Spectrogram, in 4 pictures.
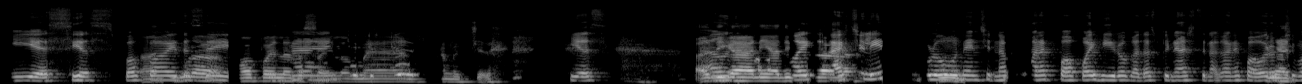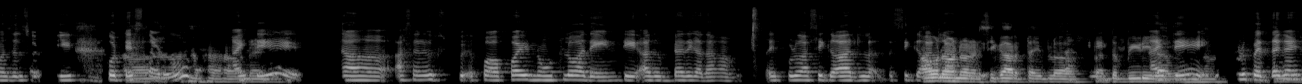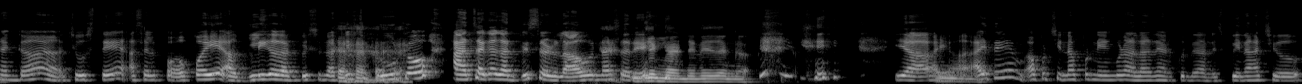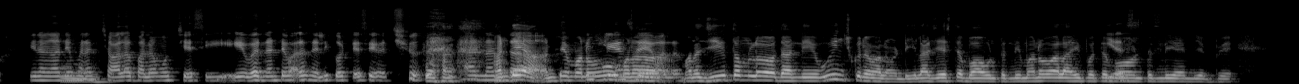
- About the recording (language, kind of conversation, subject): Telugu, podcast, చిన్నతనంలో మీరు చూసిన టెలివిజన్ కార్యక్రమం ఏది?
- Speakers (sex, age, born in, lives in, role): female, 30-34, India, India, host; male, 20-24, India, India, guest
- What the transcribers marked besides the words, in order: in English: "యెస్. యెస్. పాప్ ఐయ్‌ల ద సైల మాన్యా. టు టు టు. యెస్"; singing: "పాప్ ఐయ్‌ల ద సైల మాన్యా. టు టు టు. యెస్"; in English: "యాక్చువల్లీ"; in English: "హీరో"; in English: "స్పినాచ్"; in English: "పవర్"; in English: "మసిల్స్"; chuckle; lip smack; in English: "సిగార్‌ల సిగార్"; in English: "సిగార్ టైప్‌లో"; in English: "అగ్లీ‌గా"; in English: "అట్లీస్ట్"; laugh; in English: "హాండ్సమ్‌గా"; laughing while speaking: "నిజంగా అండి. నిజంగా"; chuckle; other background noise; chuckle; in English: "ఇన్ఫ్లుయెన్స్"; in English: "యెస్"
